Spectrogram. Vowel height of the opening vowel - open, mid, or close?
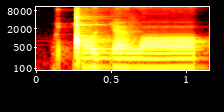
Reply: mid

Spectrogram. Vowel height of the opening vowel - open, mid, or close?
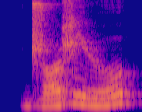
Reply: mid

